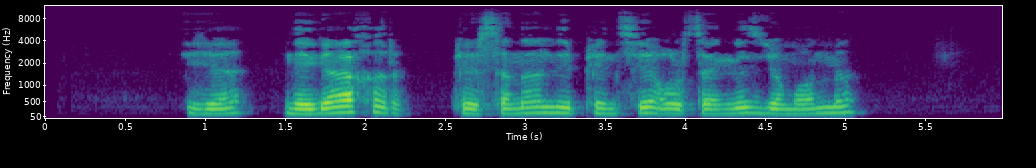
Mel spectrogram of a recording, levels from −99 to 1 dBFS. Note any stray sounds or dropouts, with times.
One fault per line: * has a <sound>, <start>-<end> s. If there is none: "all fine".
all fine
